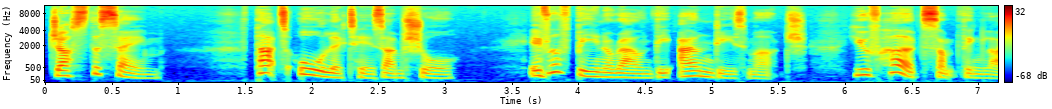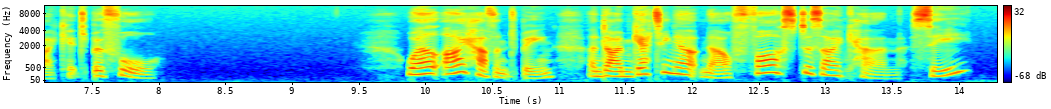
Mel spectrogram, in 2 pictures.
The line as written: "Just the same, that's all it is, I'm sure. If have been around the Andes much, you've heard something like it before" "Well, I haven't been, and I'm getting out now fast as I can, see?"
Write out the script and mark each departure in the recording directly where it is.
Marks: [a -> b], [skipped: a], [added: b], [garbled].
"Just the same, that's all it is, I'm sure. If have been around the Andes much, you've heard something like it before" "Well, I haven't been, and I'm getting out now fast as I can, see?"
